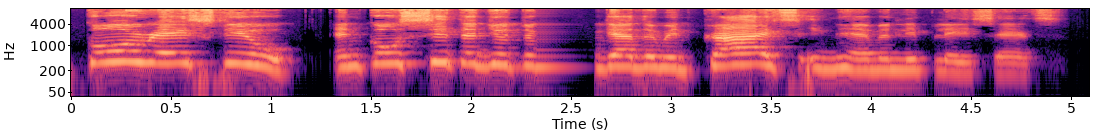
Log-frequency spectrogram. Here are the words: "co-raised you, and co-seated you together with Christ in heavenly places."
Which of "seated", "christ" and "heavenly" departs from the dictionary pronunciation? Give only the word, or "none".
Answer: none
